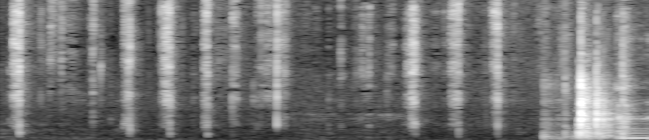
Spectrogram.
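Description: Scissors snip through paper in a series of short, crisp cuts at close range, about a dozen quick clips spaced irregularly, followed by a louder rustling burst at the end.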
